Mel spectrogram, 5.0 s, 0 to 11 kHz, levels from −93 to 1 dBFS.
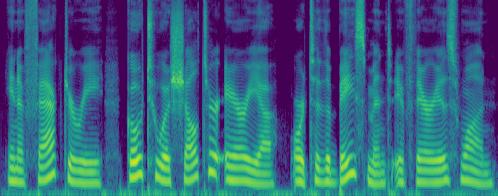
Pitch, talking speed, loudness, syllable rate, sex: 175 Hz, 190 wpm, -16 LUFS, 5.2 syllables/s, female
